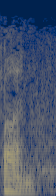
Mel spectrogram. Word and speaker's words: fen: In Tibet, the kwai is divided into 10 mao, called motse, and the mao is divided into 10 fen, pronounced fun.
